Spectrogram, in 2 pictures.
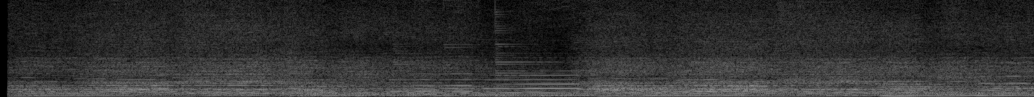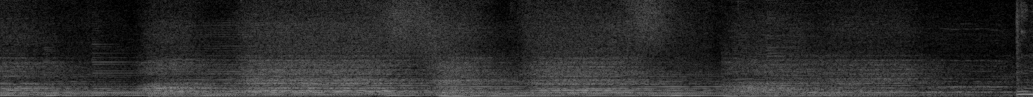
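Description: A choir singing slow, sustained chords, the low notes moving to a new chord about every second and a half.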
